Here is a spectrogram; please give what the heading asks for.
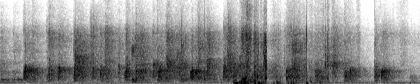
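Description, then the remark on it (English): A crowd applauds steadily, a dense, crackling wash of many hands clapping at once that holds at a fairly loud level for the whole stretch with no voices over it. “Keep those hands clapping.”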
